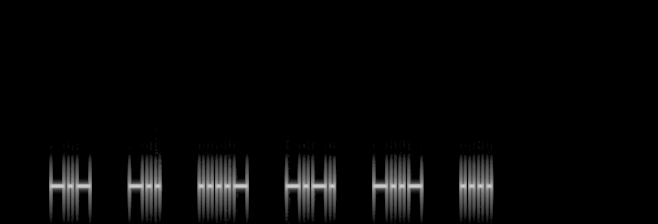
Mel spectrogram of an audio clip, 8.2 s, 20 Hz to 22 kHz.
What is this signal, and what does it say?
Morse code, heard as a keyed tone, about 21 wpm, spaced as for 12 wpm, 700 Hz. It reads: KD4CXH
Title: USA Call Signs - 6 Characters - 3x Character Spacing - 22wpm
